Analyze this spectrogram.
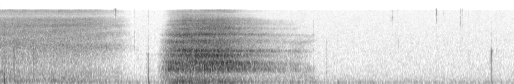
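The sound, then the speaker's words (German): Two long, deep breaths: a breathy inhale lasting over a second, a brief pause, then a fuller, louder exhale that fades out, followed by quiet. “also erstmal, meine Worte überschlagen sich, wir atmen.”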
